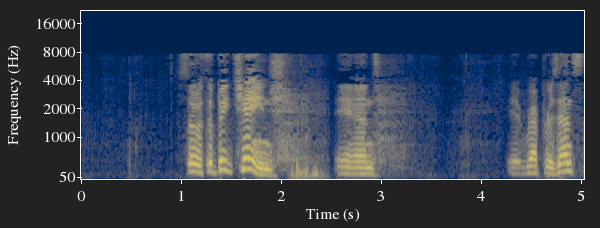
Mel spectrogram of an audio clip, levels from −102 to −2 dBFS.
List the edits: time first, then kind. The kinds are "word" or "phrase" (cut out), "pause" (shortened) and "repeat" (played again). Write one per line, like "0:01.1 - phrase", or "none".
0:02.5 - pause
